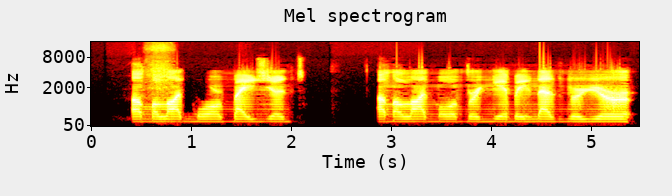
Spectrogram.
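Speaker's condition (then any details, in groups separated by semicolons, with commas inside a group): Laryngectomy; larynx removed for smoking-related laryngeal cancer, electrolarynx speech; diagnosed about a year ago, no current cancer signs; no normal speech, robotic sound, hard to understand at first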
